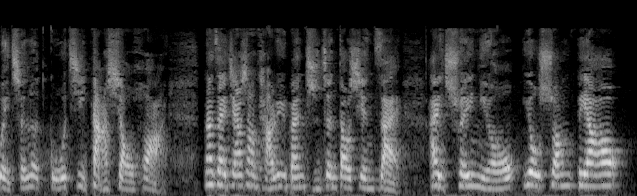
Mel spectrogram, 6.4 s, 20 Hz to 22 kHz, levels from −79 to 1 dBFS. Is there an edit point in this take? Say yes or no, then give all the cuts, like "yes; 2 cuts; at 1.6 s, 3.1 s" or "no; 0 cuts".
yes; 1 cut; at 2.0 s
